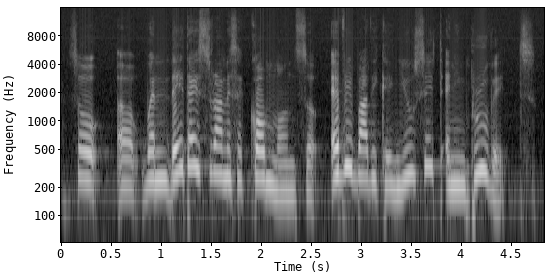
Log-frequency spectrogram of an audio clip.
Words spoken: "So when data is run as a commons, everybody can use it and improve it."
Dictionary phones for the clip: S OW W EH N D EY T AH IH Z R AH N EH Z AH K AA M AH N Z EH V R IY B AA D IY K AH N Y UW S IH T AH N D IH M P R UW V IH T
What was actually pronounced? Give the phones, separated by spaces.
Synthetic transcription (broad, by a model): S OW W EH N D EY T AH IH S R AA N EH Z AH K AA M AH N S EH V R IY B AA D IY K AH N Y UW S IH T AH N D IH M P R UW V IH T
